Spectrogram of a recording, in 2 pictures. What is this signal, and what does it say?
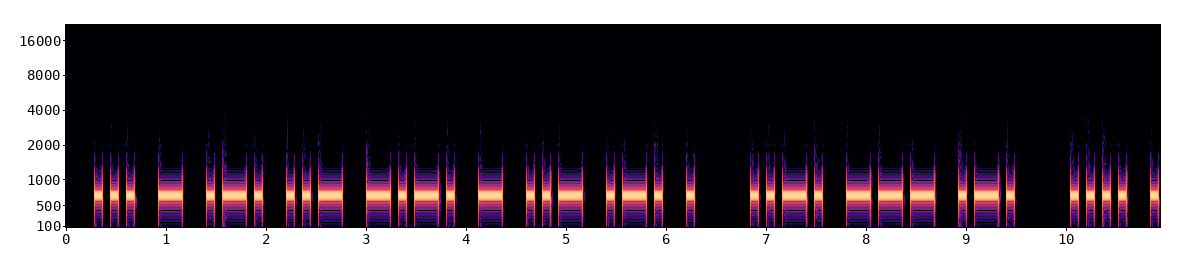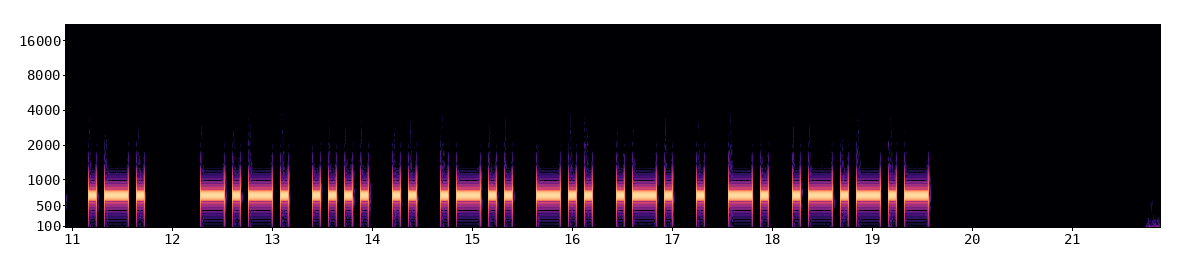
Morse code, heard as a keyed tone, about 15 wpm, 700 Hz. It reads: STRUCTURE FOR HER CHILDREN.
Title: Sentences from Top 1000 Words - Review Part 6 - 15wpm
